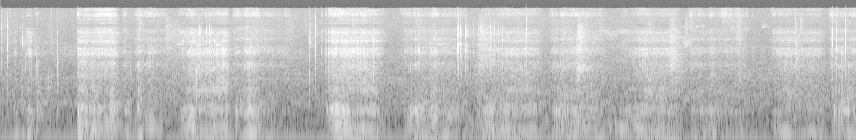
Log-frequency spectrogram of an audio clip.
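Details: Mina, a Mastiff sleeping soundly indoors, snores in deep, rattling breaths repeated every two to three seconds over a steady low hum.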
